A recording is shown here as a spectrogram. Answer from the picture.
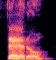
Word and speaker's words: cero: In Spain, it sounds like the TH of the. So in Spain, all these words will be pronounced cero, centro, centavo, tita, bici, ciento, cielo.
